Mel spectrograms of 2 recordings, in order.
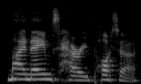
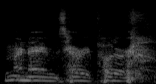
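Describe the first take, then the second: First: It is read in a plain voice. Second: It is read in a low grumbling voice.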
